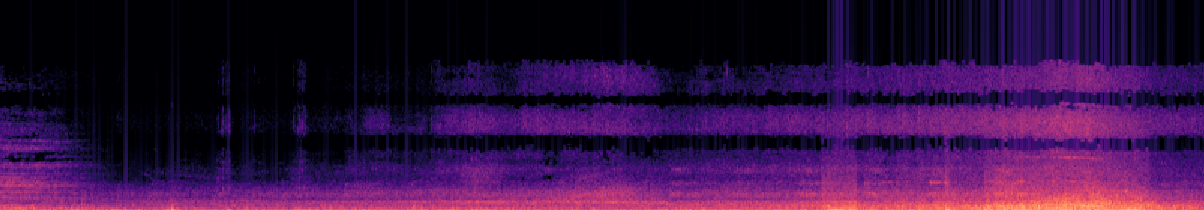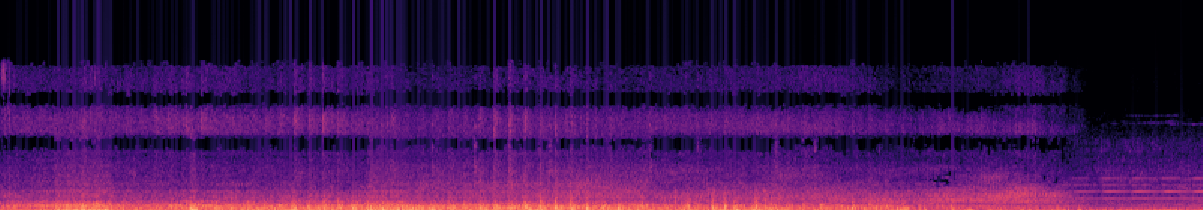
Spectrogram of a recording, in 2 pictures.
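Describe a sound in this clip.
Cars and trucks hum steadily along a nearby highway.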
